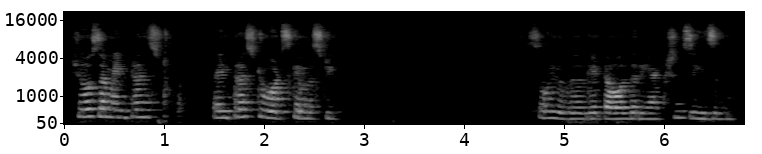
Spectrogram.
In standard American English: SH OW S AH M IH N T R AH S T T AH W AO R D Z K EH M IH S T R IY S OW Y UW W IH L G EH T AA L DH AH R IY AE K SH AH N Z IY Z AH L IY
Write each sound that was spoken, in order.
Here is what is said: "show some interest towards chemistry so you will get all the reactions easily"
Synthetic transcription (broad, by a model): SH OW S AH M IH N T R AH S T T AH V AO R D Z K EH M IH S T R IY S OW Y UW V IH L G EH T AA L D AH R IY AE K SH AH N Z IY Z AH L IY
